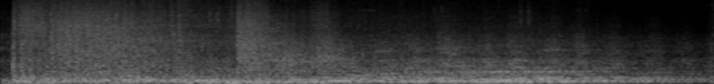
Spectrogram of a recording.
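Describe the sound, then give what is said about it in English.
Explosion of a huge Martian airship in a science-fiction radio drama, a loud, sustained, deep roaring rumble laced with crackling bursts that eases off slightly at the end. “Red Martians were falling from the side of the huge ship, and then it exploded again.”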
